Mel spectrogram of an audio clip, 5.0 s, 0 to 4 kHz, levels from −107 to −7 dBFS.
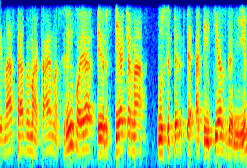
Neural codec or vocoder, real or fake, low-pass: none; real; 3.6 kHz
